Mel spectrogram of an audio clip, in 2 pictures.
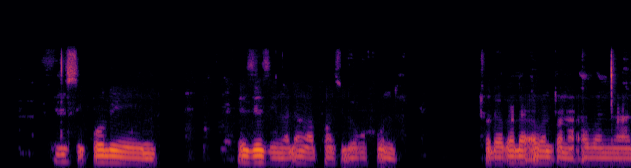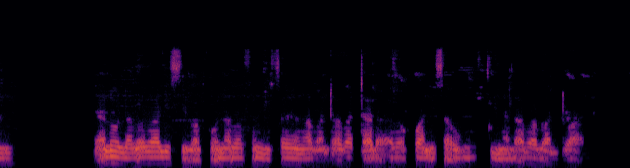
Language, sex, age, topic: North Ndebele, male, 36-49, education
